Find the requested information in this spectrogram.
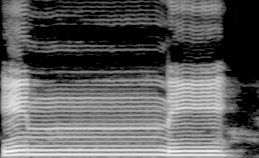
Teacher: حمزہ کو نون کے ساتھ پلس کرنا ہے، آواز ناک میں چھپانی ہے، غنہ کرنا ہے۔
